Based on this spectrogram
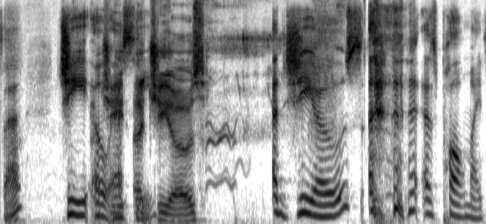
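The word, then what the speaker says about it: Gose: This week I got to try a Gozer beer, or Goes, however you want to pronounce that. G-O-S-E. A G-O's. A Geos, as Paul might say.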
